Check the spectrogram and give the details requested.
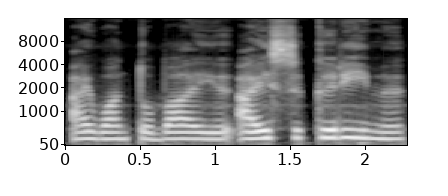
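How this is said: It is said in a Japanese katakana accent.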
